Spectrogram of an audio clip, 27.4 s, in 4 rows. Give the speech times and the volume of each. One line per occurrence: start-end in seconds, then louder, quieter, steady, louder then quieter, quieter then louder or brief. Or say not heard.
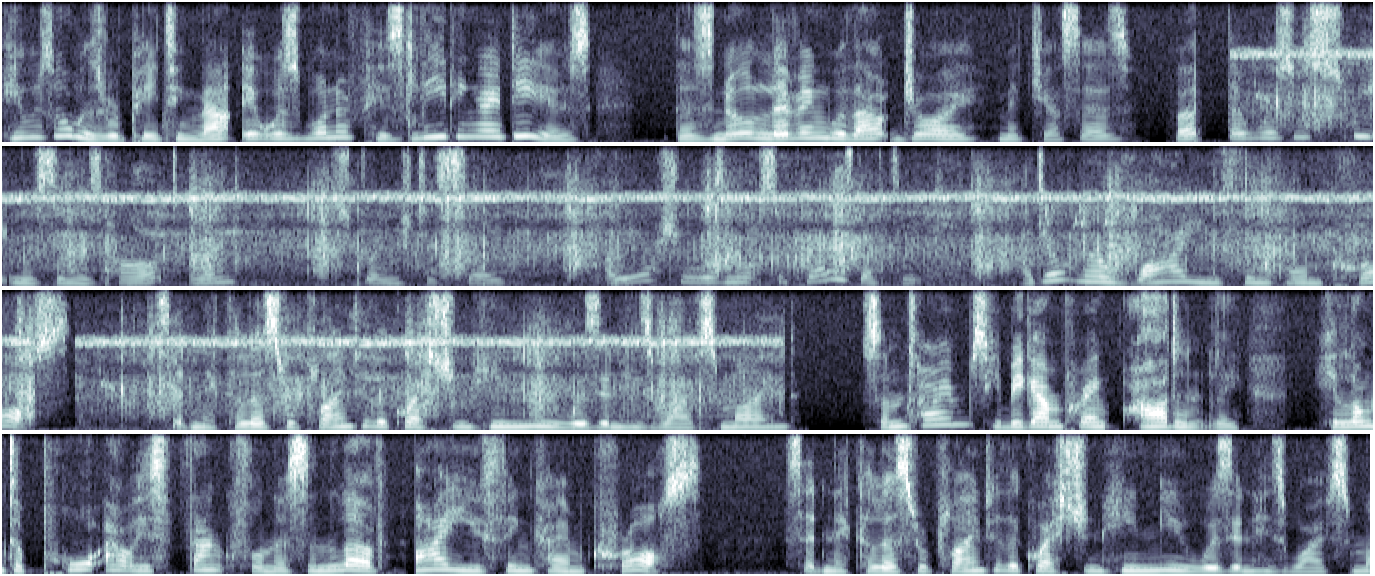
0.0-27.3 quieter then louder.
